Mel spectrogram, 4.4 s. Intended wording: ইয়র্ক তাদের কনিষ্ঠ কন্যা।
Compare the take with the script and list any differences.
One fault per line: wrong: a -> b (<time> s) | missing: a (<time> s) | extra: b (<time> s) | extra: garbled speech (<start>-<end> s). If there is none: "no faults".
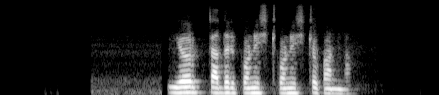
extra: কনিষ্ঠ (2.7 s)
